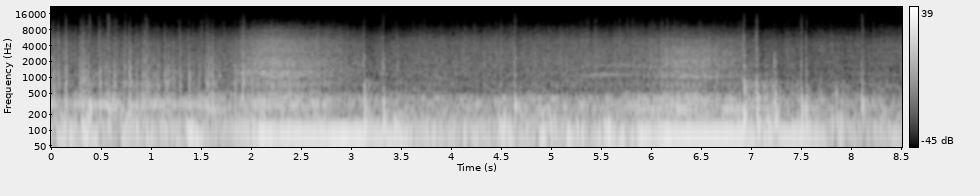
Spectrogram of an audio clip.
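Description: Aerial firework shells bursting one after another: deep rumbling booms mixed with many sharp cracks and crackling.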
